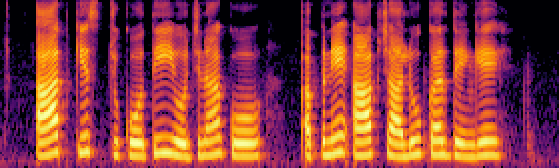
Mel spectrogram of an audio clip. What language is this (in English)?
Hindi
